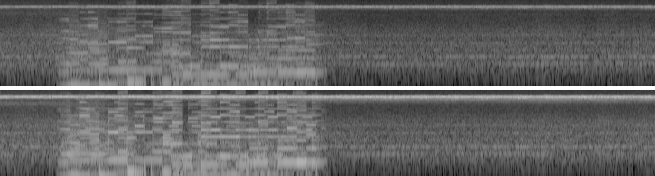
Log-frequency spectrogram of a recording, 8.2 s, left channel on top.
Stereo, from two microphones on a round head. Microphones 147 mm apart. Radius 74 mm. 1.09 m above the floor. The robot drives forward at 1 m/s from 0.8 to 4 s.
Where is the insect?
50° right (ahead or behind); by 8.2 s 75° right (ahead or behind).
